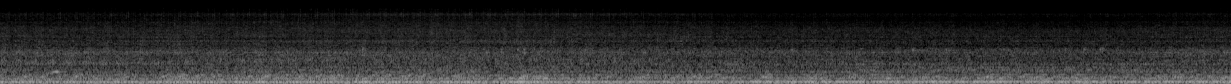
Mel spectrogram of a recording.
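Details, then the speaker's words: Gen 3 LM7 5.3L iron-block LS Vortec V8 with 862 heads, 151k miles, fully warmed up, about 44-50 psi oil pressure: low, smooth, even idle, steady rumble, no ticking or tapping, no smoke or leaks; healthy quiet valvetrain, normal idle. "we've gotten it hot and uh let it run for a good long while and it uh it does not leak and it runs awesome and let you hear the idle here no smoke or anything valve trains nice and"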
